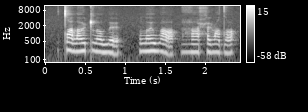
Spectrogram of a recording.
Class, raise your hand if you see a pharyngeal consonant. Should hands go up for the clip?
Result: yes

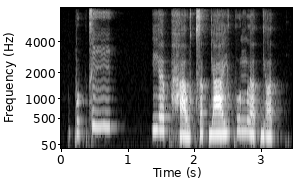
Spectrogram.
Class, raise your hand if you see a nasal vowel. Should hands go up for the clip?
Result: no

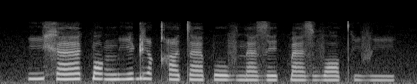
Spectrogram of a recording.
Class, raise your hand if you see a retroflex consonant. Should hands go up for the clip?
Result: yes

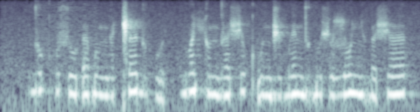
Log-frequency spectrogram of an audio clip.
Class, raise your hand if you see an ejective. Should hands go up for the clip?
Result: yes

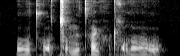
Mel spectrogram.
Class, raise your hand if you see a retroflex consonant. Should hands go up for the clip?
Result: yes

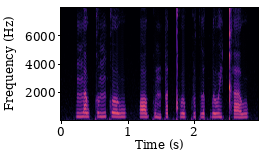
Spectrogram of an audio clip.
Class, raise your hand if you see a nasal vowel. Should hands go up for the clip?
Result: no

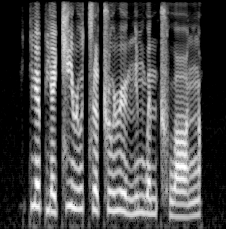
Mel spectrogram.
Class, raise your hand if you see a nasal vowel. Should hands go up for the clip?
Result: no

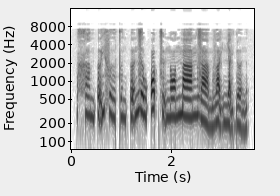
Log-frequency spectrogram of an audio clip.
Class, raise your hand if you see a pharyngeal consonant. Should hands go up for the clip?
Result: no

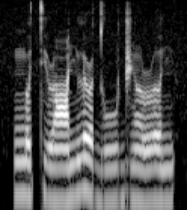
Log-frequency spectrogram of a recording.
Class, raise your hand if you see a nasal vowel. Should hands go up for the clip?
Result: yes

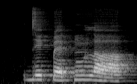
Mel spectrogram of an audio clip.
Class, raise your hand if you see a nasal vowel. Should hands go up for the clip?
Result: yes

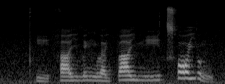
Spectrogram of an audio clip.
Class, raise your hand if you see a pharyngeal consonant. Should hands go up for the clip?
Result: no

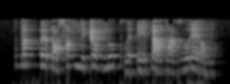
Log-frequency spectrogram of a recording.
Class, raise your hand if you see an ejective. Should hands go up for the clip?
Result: yes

